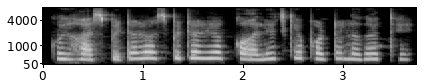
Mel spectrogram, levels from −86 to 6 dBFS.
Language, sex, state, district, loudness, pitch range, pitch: Chhattisgarhi, female, Chhattisgarh, Rajnandgaon, -18 LUFS, 280-325 Hz, 300 Hz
